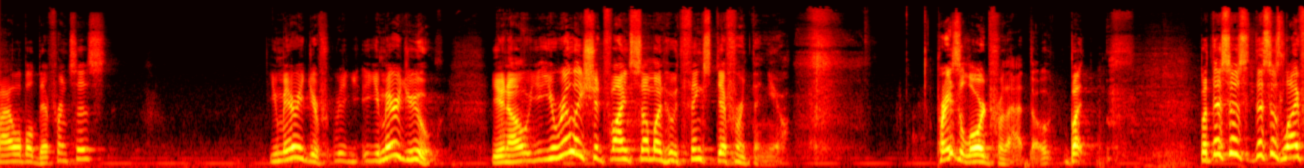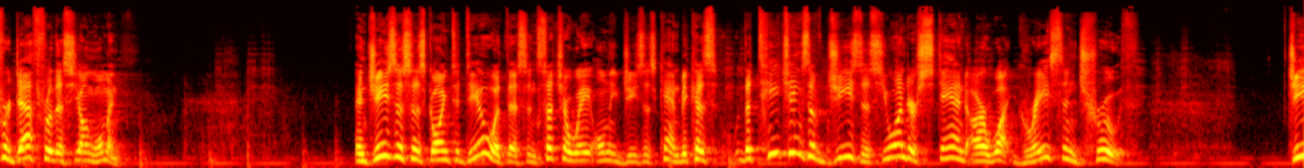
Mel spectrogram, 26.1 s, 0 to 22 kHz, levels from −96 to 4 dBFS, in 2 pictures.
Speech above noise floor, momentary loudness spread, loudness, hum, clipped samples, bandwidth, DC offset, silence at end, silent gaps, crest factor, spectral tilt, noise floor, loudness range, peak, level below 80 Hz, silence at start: 36 dB; 13 LU; -22 LUFS; none; under 0.1%; 19 kHz; under 0.1%; 0 s; none; 24 dB; -3.5 dB/octave; -58 dBFS; 6 LU; 0 dBFS; -64 dBFS; 0 s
